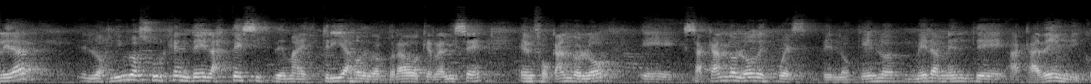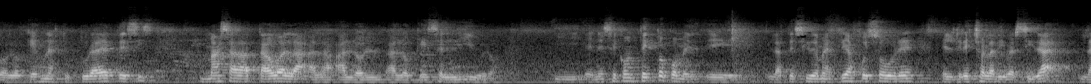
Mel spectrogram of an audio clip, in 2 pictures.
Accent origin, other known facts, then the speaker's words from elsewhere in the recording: Posadas, Misiones, Argentina; also born or lived in Santo Pipó / Buenos Aires; yo nací en Santo Pipó, de chiquito nos fuimos a vivir con la familia a Buenos Aires, comienzo la primaria, volvemos aquí a Posadas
